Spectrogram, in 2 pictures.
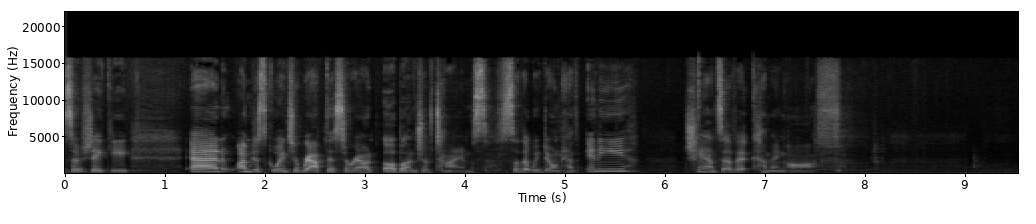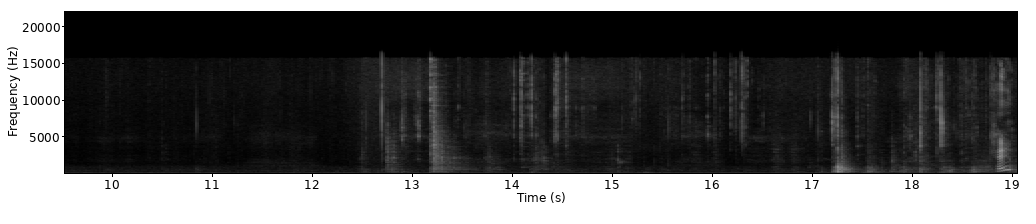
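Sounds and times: wire clinking and scraping: 12.4 - 19.0.

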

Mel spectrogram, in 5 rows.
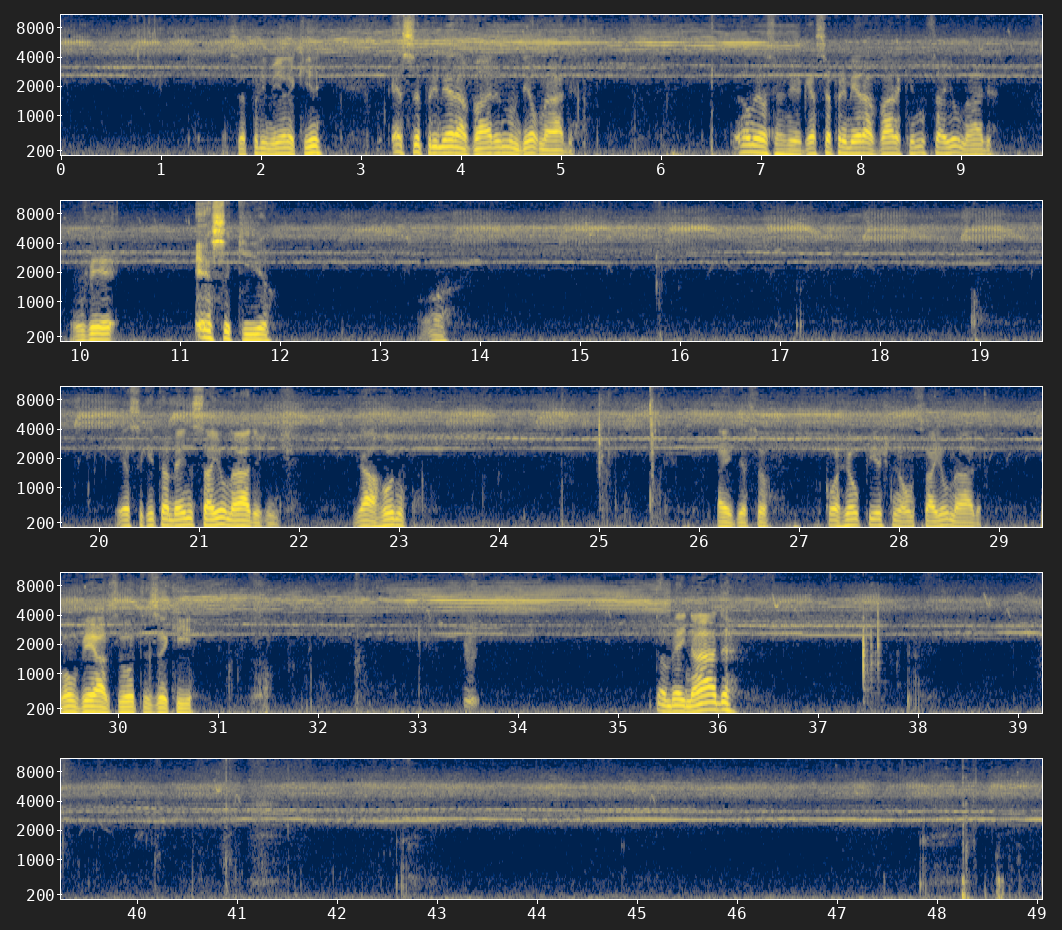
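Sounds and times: insects chirring: 0.0 - 49.0.

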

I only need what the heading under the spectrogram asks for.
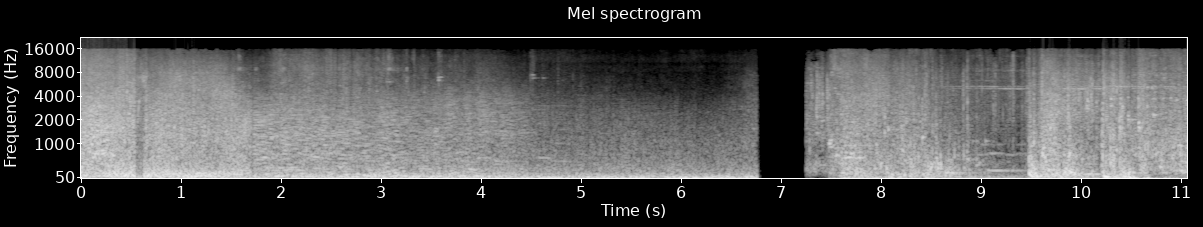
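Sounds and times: deep rumbling explosion: 0.0 - 6.8.

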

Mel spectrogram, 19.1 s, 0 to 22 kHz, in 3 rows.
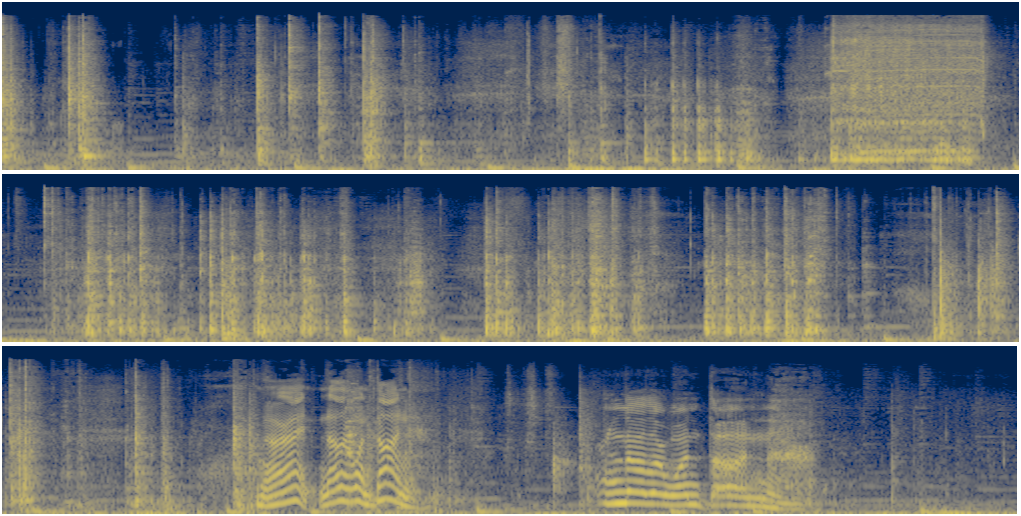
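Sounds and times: metal casing clattering: 0.0 - 4.9, 6.5 - 14.4
background music: 0.0 - 19.0
cordless drill running: 5.0 - 6.3.

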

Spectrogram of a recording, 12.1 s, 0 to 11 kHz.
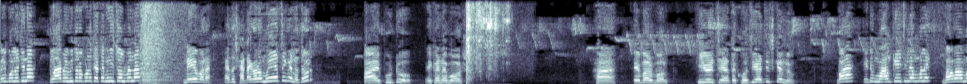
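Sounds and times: hissy crash sound effect: 1.8 - 2.8.

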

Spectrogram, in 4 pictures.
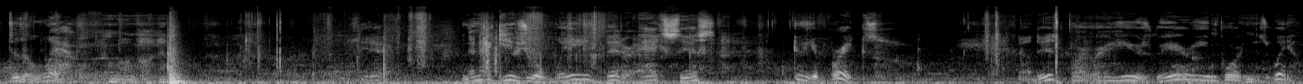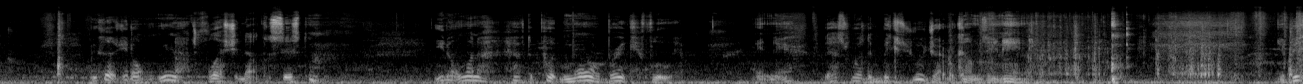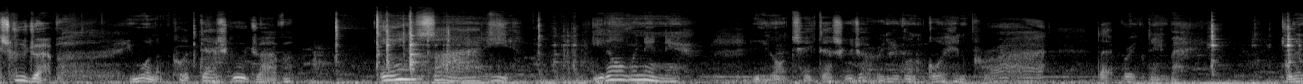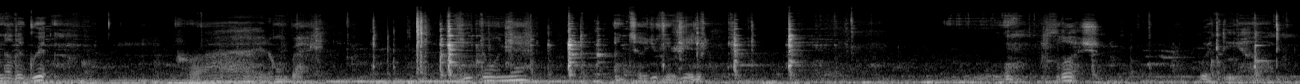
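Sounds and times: man talking: 0.0 - 2.0, 3.3 - 9.0, 9.9 - 13.1, 13.9 - 16.4, 17.4 - 19.9, 20.5 - 24.3, 25.7 - 29.1, 29.8 - 38.2, 38.8 - 40.0, 40.8 - 42.4, 43.5 - 46.5, 48.6 - 50.2, 51.0 - 52.0
screwdriver clinking on metal: 42.5 - 47.7.

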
